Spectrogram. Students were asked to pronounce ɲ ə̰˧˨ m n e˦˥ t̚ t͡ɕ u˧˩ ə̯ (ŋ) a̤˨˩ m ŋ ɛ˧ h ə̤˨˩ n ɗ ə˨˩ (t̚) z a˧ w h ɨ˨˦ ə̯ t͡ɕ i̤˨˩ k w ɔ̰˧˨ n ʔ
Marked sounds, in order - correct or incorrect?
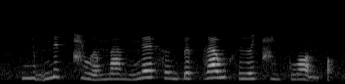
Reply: incorrect, correct

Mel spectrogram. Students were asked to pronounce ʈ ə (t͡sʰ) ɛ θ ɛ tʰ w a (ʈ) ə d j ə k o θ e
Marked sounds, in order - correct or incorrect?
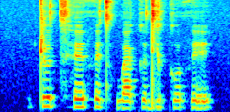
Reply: correct, incorrect

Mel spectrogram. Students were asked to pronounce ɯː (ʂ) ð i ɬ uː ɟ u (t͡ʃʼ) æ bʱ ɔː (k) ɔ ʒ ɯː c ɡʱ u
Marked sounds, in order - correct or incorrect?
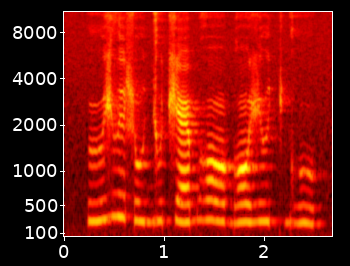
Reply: incorrect, incorrect, incorrect

